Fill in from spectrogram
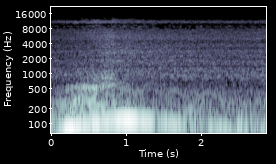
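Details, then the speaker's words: Auction car, hard to start: low note revs unevenly, sags and fades, struggling to stay running and cutting off; owner suspects crankshaft position sensor, not yet replaced. "it's not idling correctly it's like struggling to stay started which isn't a big deal"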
